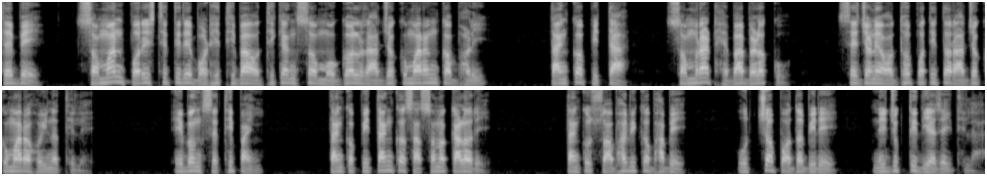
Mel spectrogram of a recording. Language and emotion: Odia, neutral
